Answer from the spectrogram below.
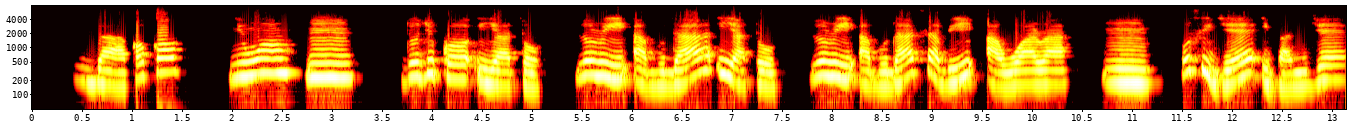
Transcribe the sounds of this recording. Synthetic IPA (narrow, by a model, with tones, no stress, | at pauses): i˨ɡ͡ba˨kɔ˨˦kɔ˦ | nĩ˧w̃ɔ̃˦ñ̩˧ | do˦d͡ʒu˦kɔ˧i˨ja˨tɔ˨ | lo˦ɾi˦a˨bu˨da˨˦i˦˨ja˨tɔ˨ | lo˦ɾi˦a˨bu˨da˨˦ta˦˨bi˨˦a˦˨wɔ˧a˧ɾa˧ | ñ̩˧ | o˦si˦˨d͡ʒɛ˨˦i˦˨ba˨nĩ˨˦d͡ʒɛ˦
